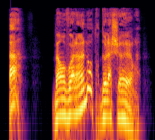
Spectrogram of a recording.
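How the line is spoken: Dwarf grumbling, less cordial. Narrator (French): gronda le nain sur un ton moins cordial

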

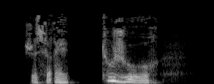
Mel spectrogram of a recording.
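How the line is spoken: Stammered. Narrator (French): balbutia-t-il

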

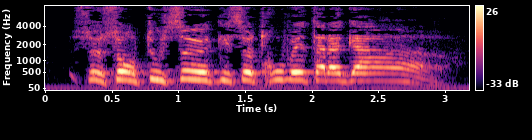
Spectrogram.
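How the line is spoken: Yelling. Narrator (French): hurlait-il

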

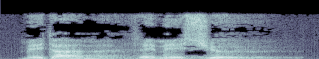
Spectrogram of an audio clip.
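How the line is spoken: Weak, slow, tired voice. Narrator (French): fit le capitaine d'une voix faible, lente et un peu fatiguée

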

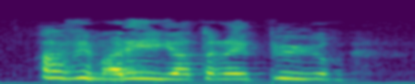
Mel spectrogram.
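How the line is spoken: Cried out. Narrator (French): s'écria Ursula

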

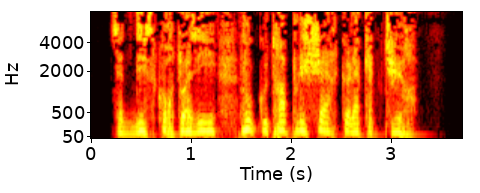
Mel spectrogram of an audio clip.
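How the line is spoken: Hissed. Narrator (French): siffla le chevalier de Kéan

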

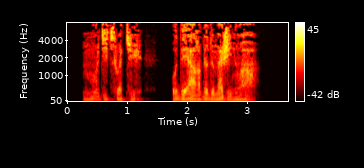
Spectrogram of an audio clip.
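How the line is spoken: Murmured curse. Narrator (French): murmura-t-elle

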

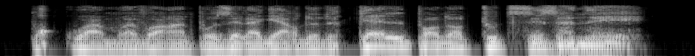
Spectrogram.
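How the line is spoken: Growling. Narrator (French): gronda

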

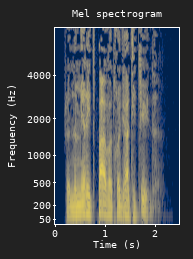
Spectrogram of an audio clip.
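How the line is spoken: Grumbled. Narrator (French): grommeler

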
